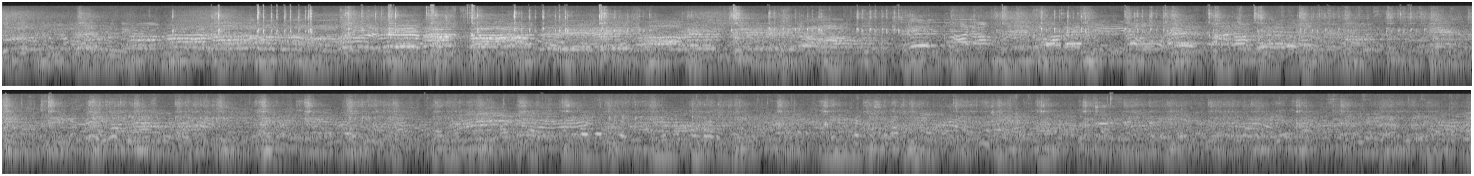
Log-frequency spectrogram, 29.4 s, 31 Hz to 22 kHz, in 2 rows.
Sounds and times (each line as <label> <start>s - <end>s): cantadors de jotes 0.0s - 29.3s
rondalla 0.0s - 29.3s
